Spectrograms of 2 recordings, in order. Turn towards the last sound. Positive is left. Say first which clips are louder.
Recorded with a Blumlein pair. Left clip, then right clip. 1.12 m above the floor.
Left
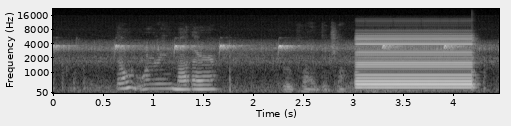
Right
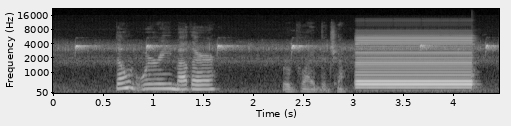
# even
turn(degrees=5)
